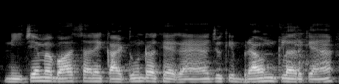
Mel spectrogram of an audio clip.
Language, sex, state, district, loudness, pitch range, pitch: Hindi, male, Jharkhand, Garhwa, -16 LUFS, 130-145 Hz, 140 Hz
